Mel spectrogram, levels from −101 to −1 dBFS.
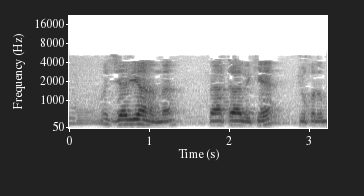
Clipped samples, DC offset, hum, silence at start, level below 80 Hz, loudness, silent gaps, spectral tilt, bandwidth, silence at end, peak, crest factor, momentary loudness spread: under 0.1%; under 0.1%; none; 0 s; -84 dBFS; -28 LUFS; none; -7 dB/octave; 5.4 kHz; 0 s; -10 dBFS; 20 dB; 19 LU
